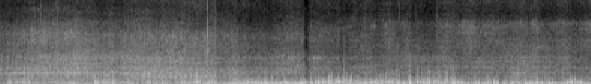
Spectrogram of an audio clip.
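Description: Jeep Grand Cherokee engine revving up as the SUV drives through loose sand and up a dune. The engine pitch rises over the first few seconds, then holds under a rough rush of noise, with wind on the microphone.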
